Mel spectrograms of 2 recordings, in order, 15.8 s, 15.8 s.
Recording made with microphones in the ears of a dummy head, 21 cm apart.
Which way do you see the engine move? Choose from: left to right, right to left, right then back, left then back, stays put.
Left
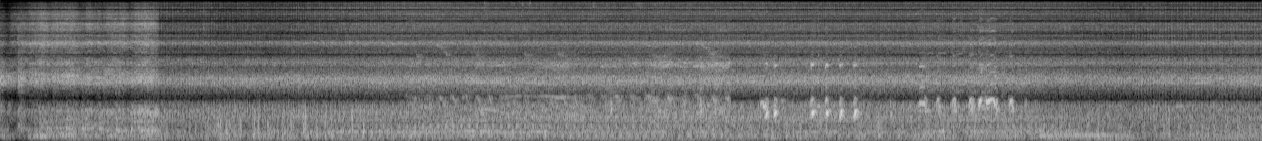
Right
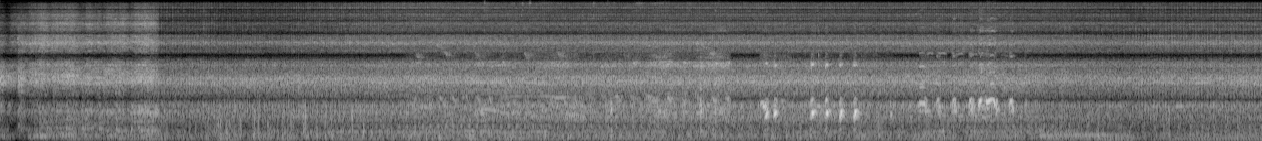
stays put.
